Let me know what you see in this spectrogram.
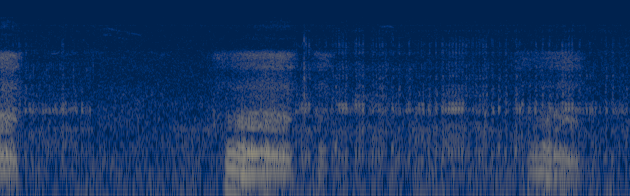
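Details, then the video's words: Worn-out pet dog taking a serious nap after opening Christmas presents, snoring in a rough, rasping rhythm, one loud snore mid-clip and softer ones either side, with a constant background hiss. "Buddy the Dog Snoring"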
